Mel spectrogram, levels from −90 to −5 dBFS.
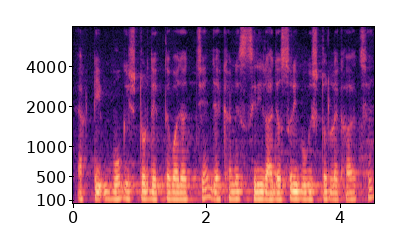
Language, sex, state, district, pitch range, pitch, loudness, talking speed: Bengali, male, West Bengal, Paschim Medinipur, 115-120 Hz, 120 Hz, -16 LUFS, 170 wpm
